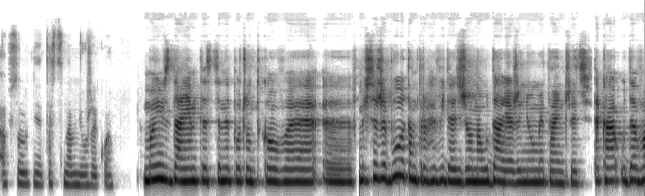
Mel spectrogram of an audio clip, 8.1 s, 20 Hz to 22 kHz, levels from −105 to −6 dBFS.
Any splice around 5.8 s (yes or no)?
no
